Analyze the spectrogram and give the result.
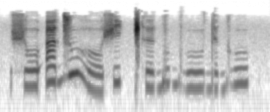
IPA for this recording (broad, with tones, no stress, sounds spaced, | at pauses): ʃ oː˨ ʔ a˦ d͡z u˥ ɦ oː˩ ʃ i˦ ǁʰ ɘ˨ ɡ u˦ ɡʱ uː˨ d̪ ɘ˨ ɡʱ u˥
